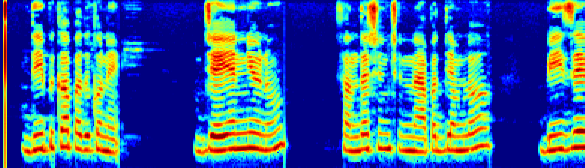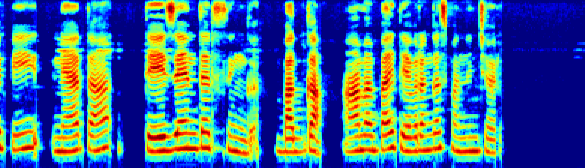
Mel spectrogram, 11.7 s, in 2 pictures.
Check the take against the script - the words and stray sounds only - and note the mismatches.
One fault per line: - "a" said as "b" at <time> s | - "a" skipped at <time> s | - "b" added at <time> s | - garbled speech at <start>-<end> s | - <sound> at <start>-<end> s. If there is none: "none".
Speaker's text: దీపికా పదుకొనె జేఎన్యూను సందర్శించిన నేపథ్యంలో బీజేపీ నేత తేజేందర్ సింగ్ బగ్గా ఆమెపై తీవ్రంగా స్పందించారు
none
